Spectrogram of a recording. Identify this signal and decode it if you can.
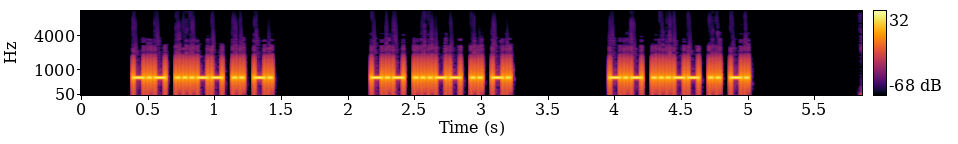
Morse code, heard as a keyed tone, about 44 wpm, 700 Hz. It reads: K3IN K3IN K3IN
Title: Easy Call Signs Repeated 3x - 45wpm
